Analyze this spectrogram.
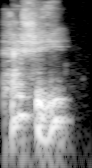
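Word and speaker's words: Pesce: Plus, he mentors students from William Patterson University's, I believe that would be pronounced Pesci. – Yes, it is. – Institute. Yep. Like Joe Pesci.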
